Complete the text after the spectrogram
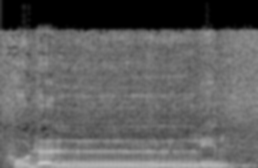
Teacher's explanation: Dia tak sebut hudan D-A-N, bukan. Dia hudal. Itu maksud memasukkan. · Tak dengung kan? Dia laju je sebab berjumpa dengan lam ataupun ra. 2 atas ni tak dengung. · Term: idgham bila gunnah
